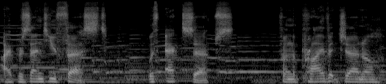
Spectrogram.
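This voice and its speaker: An actor playing a solemn, formal gentleman who presents testimony in a measured, old-time radio drama style. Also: mid-range voice, over music, close to an everyday voice. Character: grave, formal gentleman bearing witness to strange events.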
